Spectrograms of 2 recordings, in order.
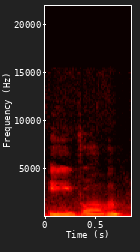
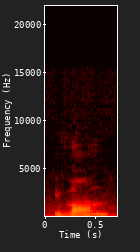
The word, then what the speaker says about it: Yvonne: It's not Yvonne. It's Yvonne. Yvonne.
